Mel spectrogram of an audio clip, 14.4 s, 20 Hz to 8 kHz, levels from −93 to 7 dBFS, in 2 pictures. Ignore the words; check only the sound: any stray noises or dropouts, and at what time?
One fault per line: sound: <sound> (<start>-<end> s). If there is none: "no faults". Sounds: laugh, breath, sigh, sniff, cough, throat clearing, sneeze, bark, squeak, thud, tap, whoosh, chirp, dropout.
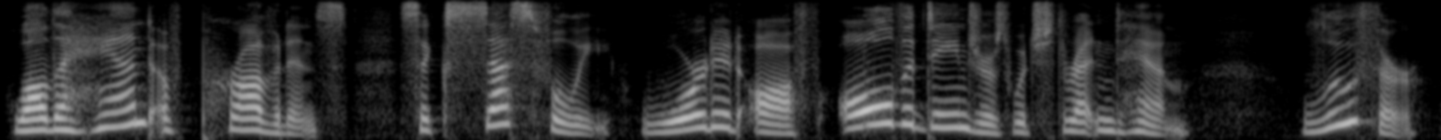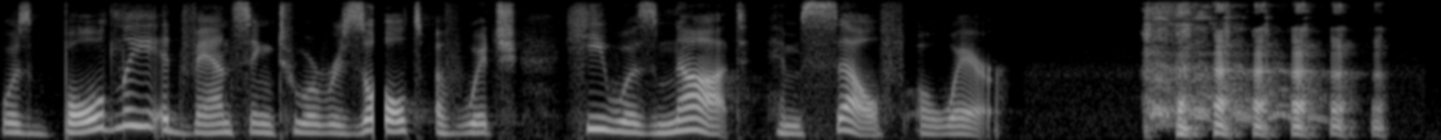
sound: dropout (9.1-9.1 s)
sound: laugh (12.9-14.2 s)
